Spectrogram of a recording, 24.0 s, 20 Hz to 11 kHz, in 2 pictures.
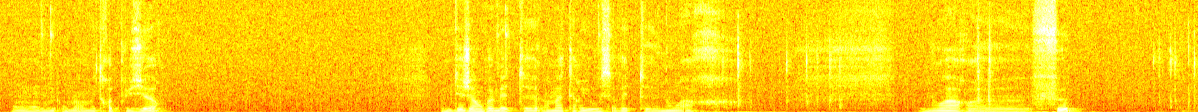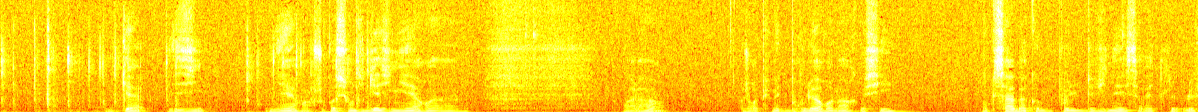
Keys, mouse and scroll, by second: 6.1-20.9 drag, 20.9 middle click, 23.3-23.9 drag.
